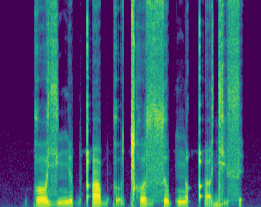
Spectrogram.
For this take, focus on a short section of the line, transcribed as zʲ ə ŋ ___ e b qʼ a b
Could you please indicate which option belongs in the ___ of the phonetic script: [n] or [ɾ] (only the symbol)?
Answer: ɾ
